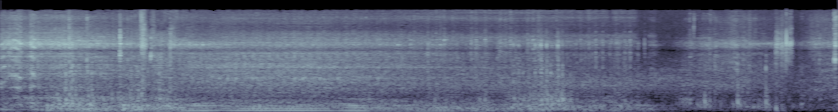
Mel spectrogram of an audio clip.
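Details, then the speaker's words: Lada engine after a new timing chain, car driven a while since: cranks, catches quickly, settles to an even idle that quietens; the new chain no longer makes the previous noise, the belt makes a funny sound; normal start and idle. "oh yeah here it's running and it sounds like a l motor so and now when we have this six six plate F belt it's keeping quite funny sound but yeah now the timing chain don't make that kind of noise but like it's made the previous because now it's new"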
